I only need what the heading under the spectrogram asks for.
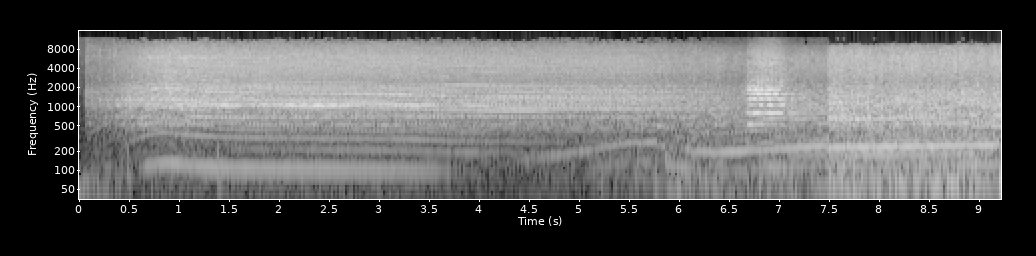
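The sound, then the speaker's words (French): A vehicle travels along a national highway in a northern region. Its engine holds a loud, steady drone whose pitch climbs and dips with gear changes, and a brief burst of noise comes near the end. “À bord de ce véhicule, à Pitoa, sur la nationale numéro 1, le voyageur a encore une centaine de kilomètres à parcourir pour arriver à Pas-d'Armée”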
